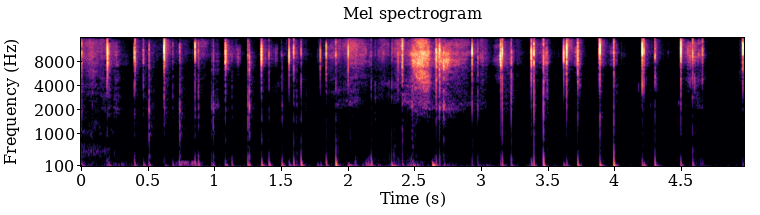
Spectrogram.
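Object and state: Metal tin can, tapped and scratched.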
